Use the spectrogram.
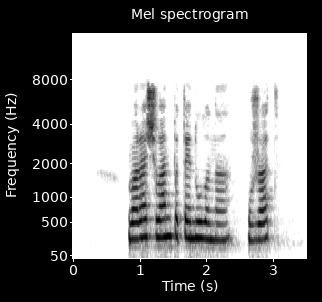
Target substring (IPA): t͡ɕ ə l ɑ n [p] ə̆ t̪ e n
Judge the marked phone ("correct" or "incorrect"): correct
